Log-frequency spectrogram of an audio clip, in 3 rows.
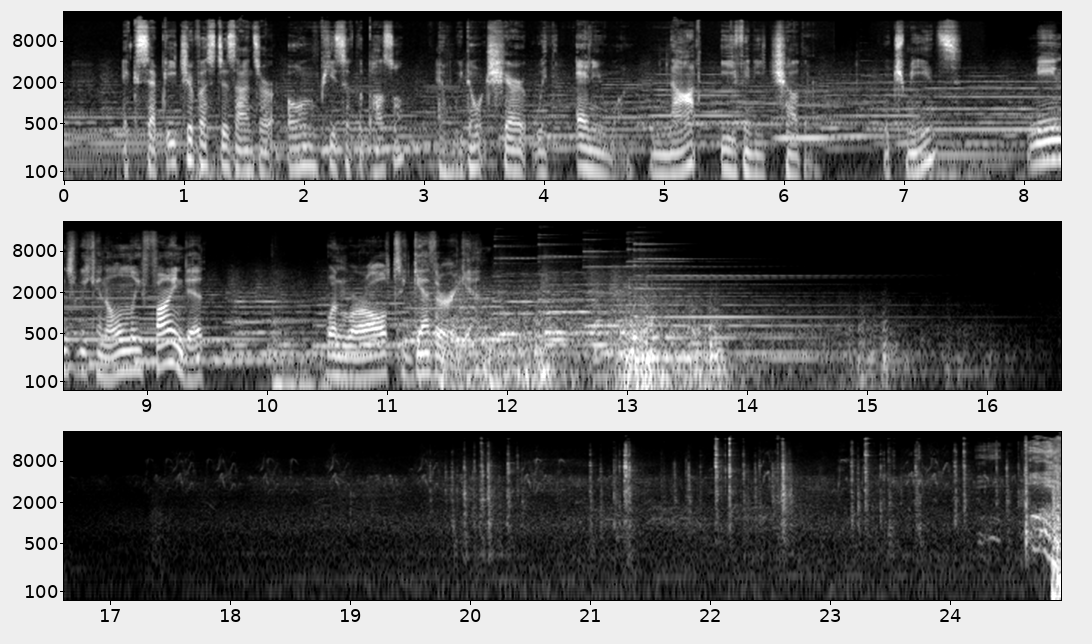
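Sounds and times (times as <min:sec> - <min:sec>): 
speech: 0:00.5 - 0:13.3
clicks, rattles and knocks of movement: 0:19.6 - 0:24.9
stiff front door creaking open: 0:19.6 - 0:24.9.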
